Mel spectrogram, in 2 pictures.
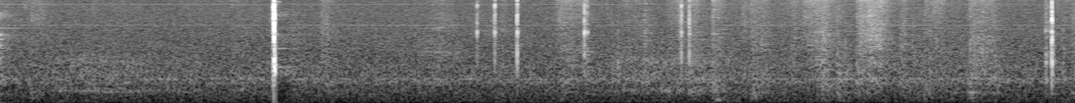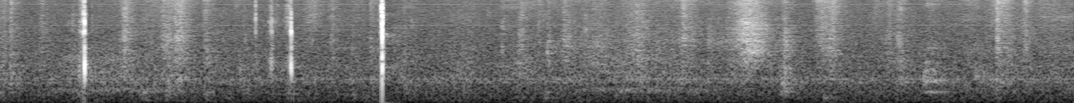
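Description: Three-week-old Siberian husky puppies scrabbling about on a vinyl-covered mattress: irregular sharp clicks and taps of claws and paws, with soft scuffling between them and a louder rustle near the end.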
